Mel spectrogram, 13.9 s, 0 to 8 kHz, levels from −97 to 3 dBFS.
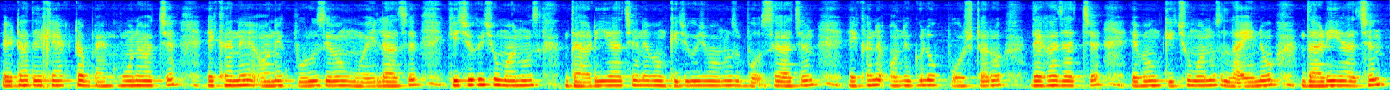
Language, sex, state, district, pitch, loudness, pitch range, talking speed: Bengali, male, West Bengal, Kolkata, 155 Hz, -17 LUFS, 150-165 Hz, 150 wpm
